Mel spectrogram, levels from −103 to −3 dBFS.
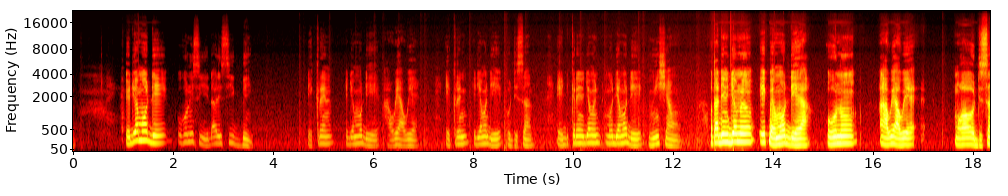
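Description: Speech, with automatic gain rising three times and automatic gain falling once. Just after "idiom mu", around 1.5 s, the talker moves back and the voice drops by about 18 dB. From 1.64 to 3.70 s the level then climbs by about 7 dB as the gain control compensates for the quieter input. It climbs again by about 5 dB from 4.87 to 7.00 s, after a second input drop of about 18 dB, and by about 7 dB from 7.61 to 12.25 s. A talker's movement changes only the voice. Here the room noise swells along with the voice during each climb, which shows that the gain stage, not the microphone distance, is moving. Around 12.5 s the talker moves again. From 12.67 to 15.64 s the control pulls the level down by about 7 dB. The voice and the room noise sink together over those three seconds, which marks this as automatic gain falling rather than a talker drifting away.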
